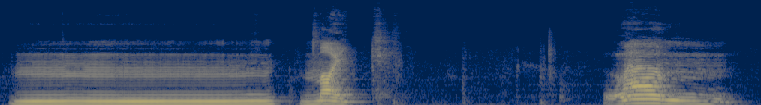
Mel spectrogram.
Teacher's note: M. Lips together. Air goes through your nose. Nasal consonant.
